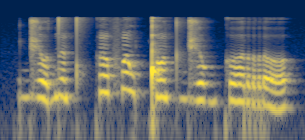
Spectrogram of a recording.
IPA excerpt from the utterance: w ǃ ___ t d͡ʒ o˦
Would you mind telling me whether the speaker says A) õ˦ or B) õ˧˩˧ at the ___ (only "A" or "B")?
A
